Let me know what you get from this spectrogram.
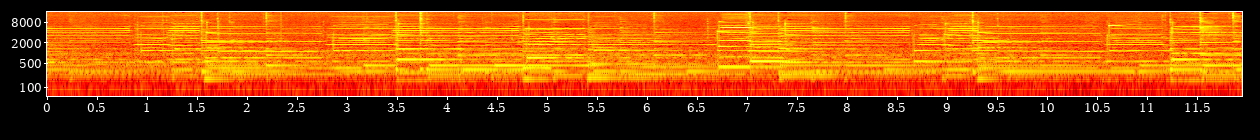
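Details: Gentle instrumental music with plucked strings and soft melodic notes, with no animal sound.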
